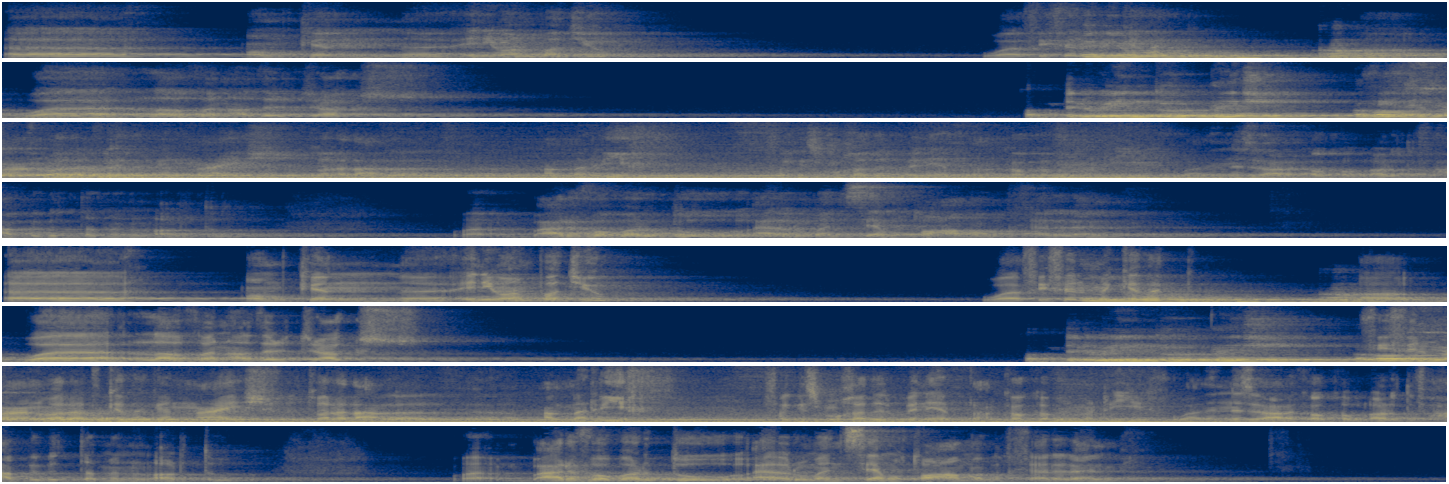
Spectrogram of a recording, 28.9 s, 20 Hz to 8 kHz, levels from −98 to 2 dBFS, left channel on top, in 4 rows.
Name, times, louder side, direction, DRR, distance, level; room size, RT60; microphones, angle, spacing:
voice 1, 0.0-0.7 1.2-3.0 4.9-5.8 6.8-7.1 7.3-9.3 14.1-22.9 24.0-27.3, right 4 dB, 90° right, 9 dB, 0.9 m, -32 dB
voice 2, 5.4-6.2 6.6-6.8 12.5-13.6 14.0-14.3 14.7-15.1, equal, 35° left, -6 dB, 3.5 m, -24 dB
sound 1, 14.6-20.2, equal, 5° right, 3.2 m, -26 dB
28.0 x 9.4 x 3.6 m, 2.9 s
head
